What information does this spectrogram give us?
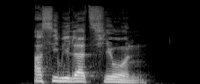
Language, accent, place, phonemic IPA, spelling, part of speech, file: German, Germany, Berlin, /ʔasimilaˈtsi̯oːn/, Assimilation, noun, De-Assimilation.ogg
- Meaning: assimilation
